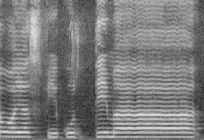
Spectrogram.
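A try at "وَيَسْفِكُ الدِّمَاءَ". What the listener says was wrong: इस मद को पूरा करें।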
